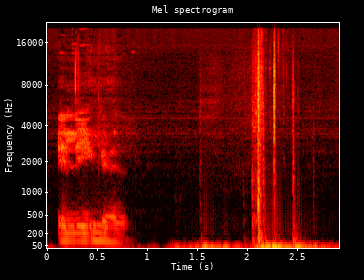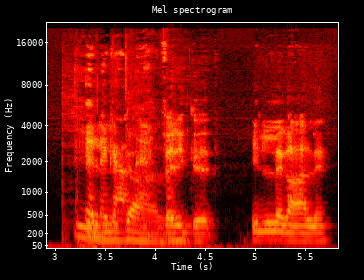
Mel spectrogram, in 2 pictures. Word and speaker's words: illegale: Illegale. And you pronounce both L's as well.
